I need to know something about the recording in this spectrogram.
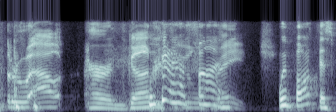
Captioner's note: laugh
